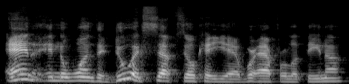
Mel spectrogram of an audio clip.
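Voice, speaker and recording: A man's voice: fairly high pitch, expressive, brisk, bright, forceful tone. A man hosting a casual late-night panel discussion, explaining at length and restarting his sentences. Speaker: host.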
